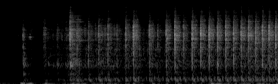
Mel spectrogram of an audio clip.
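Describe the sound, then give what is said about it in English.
A small lawnmower engine sputters to life and settles into a fast, steady chugging rhythm, loud, with no voices over it. “Lawnmower.”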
